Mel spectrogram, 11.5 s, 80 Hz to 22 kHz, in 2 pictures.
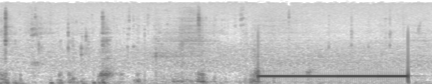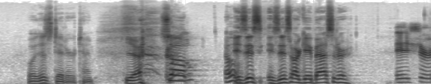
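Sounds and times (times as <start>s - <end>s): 
telephone ringing tone of an outgoing phone call: 3.4s - 5.5s
speech: 6.2s - 11.5s.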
